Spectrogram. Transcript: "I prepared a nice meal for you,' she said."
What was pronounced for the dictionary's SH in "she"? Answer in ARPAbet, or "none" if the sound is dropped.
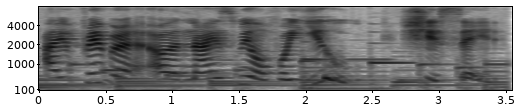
SH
